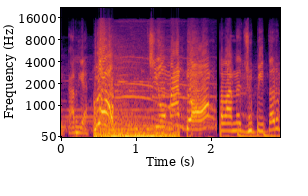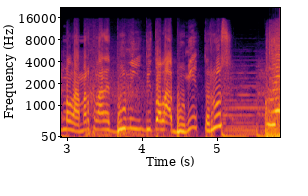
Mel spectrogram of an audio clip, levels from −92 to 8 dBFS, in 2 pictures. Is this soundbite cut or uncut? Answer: cut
